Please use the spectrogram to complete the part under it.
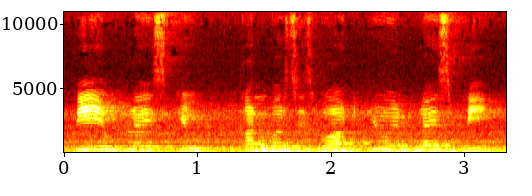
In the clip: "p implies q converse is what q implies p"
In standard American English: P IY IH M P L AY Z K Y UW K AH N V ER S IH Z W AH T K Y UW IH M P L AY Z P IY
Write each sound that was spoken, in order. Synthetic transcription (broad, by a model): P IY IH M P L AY S K Y UW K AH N P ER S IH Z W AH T K Y UW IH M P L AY S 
